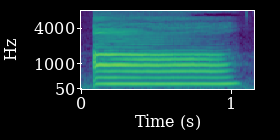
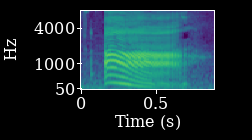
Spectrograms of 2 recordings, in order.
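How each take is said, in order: First: The pitch stays high, long and flat. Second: The pitch drops sharply from high to low. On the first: "높고 길고 평평하게 발음하는 일 성" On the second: "높은 음에서 낮은 음으로 뚝 떨어지는 제사성을 발음했습니다"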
